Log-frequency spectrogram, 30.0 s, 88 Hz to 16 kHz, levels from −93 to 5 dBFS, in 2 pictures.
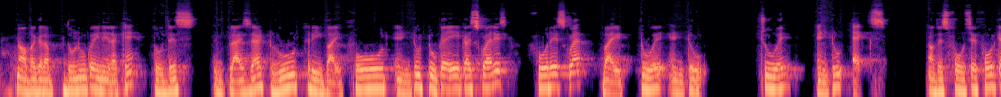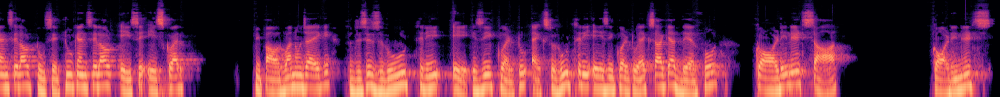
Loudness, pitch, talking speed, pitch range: -15 LUFS, 130 Hz, 135 wpm, 115-150 Hz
